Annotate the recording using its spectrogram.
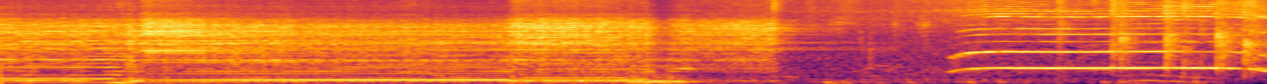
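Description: Distorted electric guitar played through an amp, holding long sustained chords that change about every two seconds. The playing drops away about three and a half seconds in, then a single high note rings out near the end.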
